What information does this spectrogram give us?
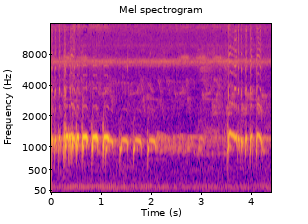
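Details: Local zebra dove singing as bait to start captive doves singing: a rapid cluster of loud coos fading into softer, spaced hooked notes, then a fresh loud burst at the end, with a low hum underneath.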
